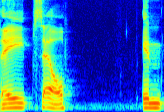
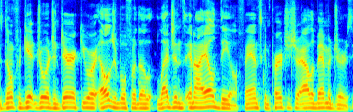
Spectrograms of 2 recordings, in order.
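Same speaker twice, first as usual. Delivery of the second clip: normal talking voice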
